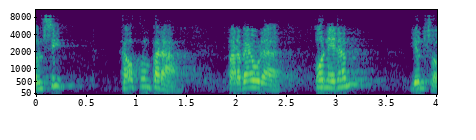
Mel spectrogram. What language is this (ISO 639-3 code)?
cat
